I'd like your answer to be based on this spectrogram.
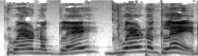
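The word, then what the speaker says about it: Gwernogle: They are a couple that have recently moved to Guernogel. no, Guernogle. That's how you say it. Yes, Welsh is fucking hard.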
